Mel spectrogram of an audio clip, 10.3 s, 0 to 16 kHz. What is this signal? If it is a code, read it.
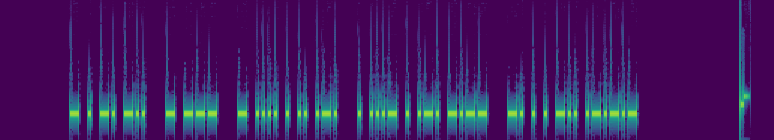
Morse code, heard as a keyed tone, about 29 wpm, 700 Hz. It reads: TEND TO THEIR EVERY NEED.
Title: Sentences from Top 1000 Words - Review Part 5 - 30wpm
